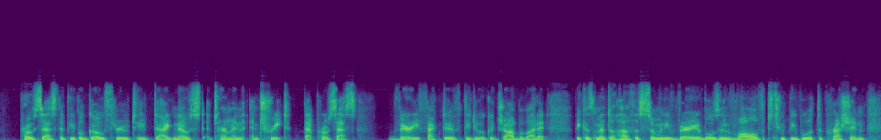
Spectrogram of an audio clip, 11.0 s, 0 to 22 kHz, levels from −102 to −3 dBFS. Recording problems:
high frequencies cut off; noticeable; nothing above 7.5 kHz
garbled, watery; slightly

